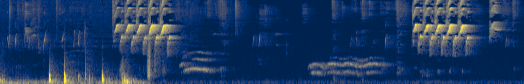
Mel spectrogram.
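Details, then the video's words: Caged goldfinch × canary hybrid youngsters, kept in a cage and now feeding on their own. Low knocks open the recording, followed by two bursts of rapid, high, buzzy twittering phrases separated by a long near-silent gap with a faint low warble. "mixtos de jilguero y canaria"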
